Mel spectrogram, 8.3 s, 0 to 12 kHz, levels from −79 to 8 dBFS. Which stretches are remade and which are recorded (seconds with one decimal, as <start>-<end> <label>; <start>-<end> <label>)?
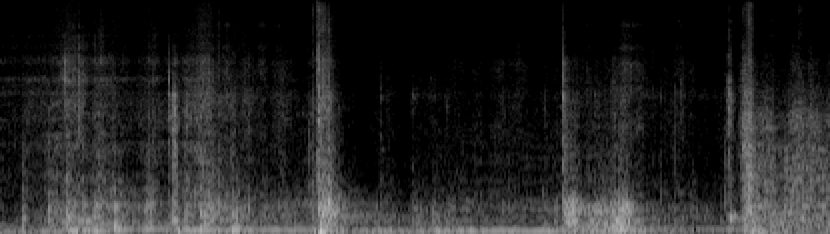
0.0-2.1 remade; 2.1-8.3 recorded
